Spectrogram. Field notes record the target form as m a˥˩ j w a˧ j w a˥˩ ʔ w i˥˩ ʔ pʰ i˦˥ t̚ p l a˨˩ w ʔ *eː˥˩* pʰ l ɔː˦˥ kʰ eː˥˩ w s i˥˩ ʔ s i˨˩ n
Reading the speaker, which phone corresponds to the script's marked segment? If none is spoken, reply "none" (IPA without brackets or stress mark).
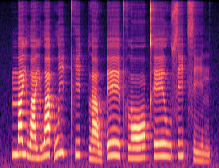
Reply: eː˥˩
